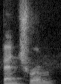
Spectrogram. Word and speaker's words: Bentrim: It's Bentrim. I tell people to remember my last name as if you were riding a bike and you hit the curb and you bent the rim.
